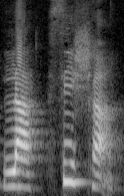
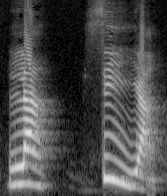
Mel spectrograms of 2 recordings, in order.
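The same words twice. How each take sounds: First: The double L sounds like 'sh', Argentine style. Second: The double L sounds like a 'y'.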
